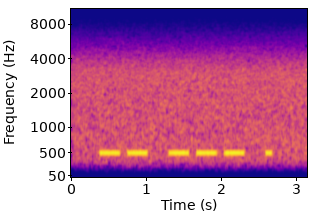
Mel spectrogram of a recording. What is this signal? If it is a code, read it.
Morse code, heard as a keyed tone, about 13 wpm, 500 Hz, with radio hiss and a squelch burst at the end. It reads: MOE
